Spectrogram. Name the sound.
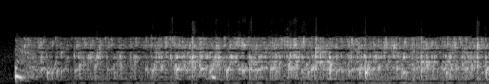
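toilet flushing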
